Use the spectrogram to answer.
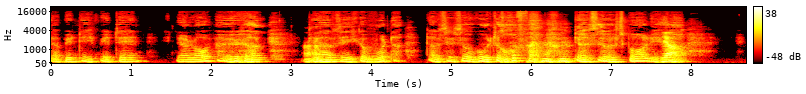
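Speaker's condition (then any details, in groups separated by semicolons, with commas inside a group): Parkinson's disease; in care home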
